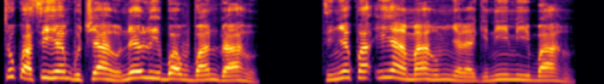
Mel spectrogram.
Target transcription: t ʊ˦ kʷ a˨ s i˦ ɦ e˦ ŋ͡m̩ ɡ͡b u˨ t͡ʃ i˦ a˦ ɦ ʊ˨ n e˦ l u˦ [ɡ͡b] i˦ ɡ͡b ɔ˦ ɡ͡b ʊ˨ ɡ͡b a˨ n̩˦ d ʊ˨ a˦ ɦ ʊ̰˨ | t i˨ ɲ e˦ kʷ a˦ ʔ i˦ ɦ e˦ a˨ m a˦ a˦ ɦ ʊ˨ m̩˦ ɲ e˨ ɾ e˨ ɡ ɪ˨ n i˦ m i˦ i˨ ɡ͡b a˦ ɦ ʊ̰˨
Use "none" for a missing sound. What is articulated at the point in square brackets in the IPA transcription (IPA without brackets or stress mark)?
none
